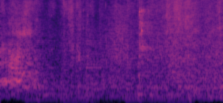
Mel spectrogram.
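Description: A zipper being pulled around a padded fabric camera bag to open it, over steady background music.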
